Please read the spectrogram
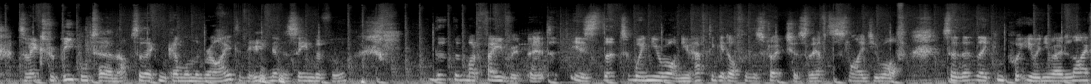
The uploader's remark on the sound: Accordingly, for one episode only, we are supported by a series of non-invasive backing tracks to hide the pops and clicks from the freezer, the smart meter and possibly the howling sou-westerley's that battered the man cave during recording.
